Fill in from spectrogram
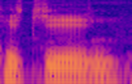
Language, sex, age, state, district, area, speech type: Santali, male, 45-60, Odisha, Mayurbhanj, rural, spontaneous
